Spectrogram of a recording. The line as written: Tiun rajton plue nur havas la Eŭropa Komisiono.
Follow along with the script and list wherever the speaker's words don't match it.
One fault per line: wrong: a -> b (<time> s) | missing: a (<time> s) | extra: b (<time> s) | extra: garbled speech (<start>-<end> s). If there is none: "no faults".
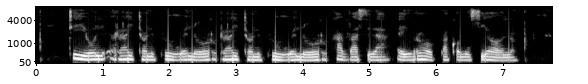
extra: rajton plue nur (2.8 s)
